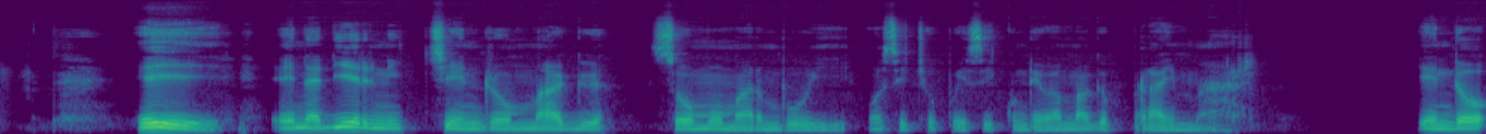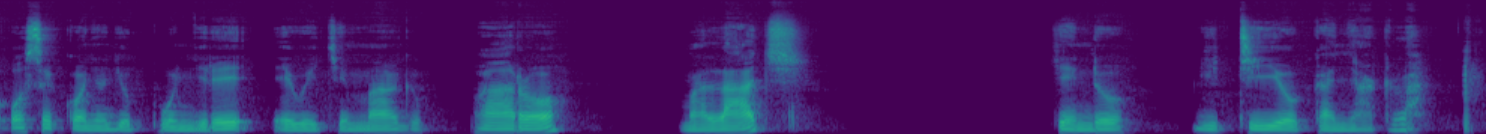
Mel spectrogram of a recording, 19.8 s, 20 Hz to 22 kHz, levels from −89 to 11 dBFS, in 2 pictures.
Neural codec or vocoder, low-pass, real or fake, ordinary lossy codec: none; none; real; none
